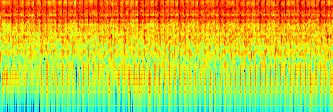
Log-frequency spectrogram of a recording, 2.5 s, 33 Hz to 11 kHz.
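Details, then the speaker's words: 1972 Atomic 4 marine gasoline engine, ~1,000 hours, temporary fuel pump: smooth, even low idle with steady quick pulse, no knocks or rattles, 40 psi oil pressure; normal idle. "you're running 40 pounds of oil pressure on this. So there's the beast."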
